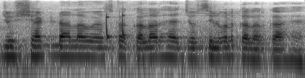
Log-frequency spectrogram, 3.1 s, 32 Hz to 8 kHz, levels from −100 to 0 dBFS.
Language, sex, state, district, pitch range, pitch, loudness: Hindi, male, Punjab, Fazilka, 135-150 Hz, 140 Hz, -16 LUFS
